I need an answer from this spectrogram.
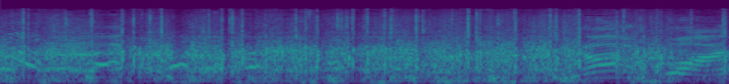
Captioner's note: applause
